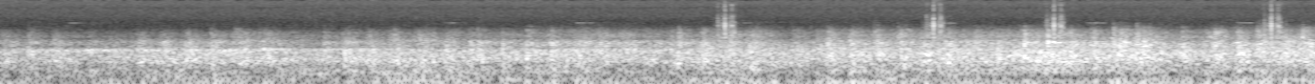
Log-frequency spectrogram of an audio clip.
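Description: Passenger train running across a steel truss railway viaduct: a steady rumble that grows slowly louder, with a few sharp clacks in the second half.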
